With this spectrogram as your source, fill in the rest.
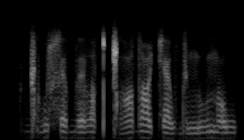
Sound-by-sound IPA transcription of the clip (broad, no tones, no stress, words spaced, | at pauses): ɡ͡ǁuɬɛbɛlʊtˤ ɡ͡ǁɔdˤiwcæwdɪ nunɔw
